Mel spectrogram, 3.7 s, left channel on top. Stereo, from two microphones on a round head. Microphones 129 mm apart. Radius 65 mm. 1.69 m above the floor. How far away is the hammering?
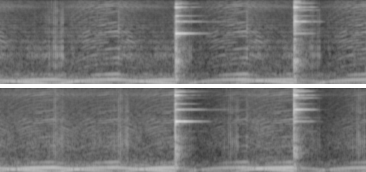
About 1.5 m.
